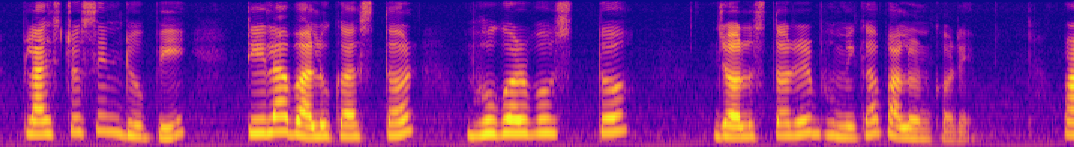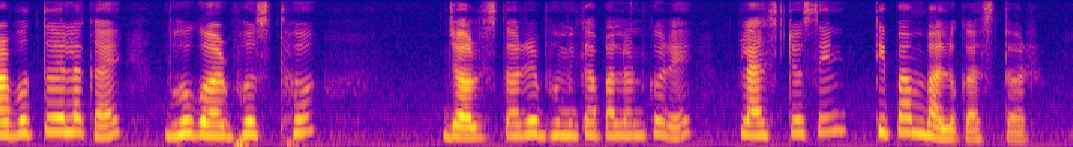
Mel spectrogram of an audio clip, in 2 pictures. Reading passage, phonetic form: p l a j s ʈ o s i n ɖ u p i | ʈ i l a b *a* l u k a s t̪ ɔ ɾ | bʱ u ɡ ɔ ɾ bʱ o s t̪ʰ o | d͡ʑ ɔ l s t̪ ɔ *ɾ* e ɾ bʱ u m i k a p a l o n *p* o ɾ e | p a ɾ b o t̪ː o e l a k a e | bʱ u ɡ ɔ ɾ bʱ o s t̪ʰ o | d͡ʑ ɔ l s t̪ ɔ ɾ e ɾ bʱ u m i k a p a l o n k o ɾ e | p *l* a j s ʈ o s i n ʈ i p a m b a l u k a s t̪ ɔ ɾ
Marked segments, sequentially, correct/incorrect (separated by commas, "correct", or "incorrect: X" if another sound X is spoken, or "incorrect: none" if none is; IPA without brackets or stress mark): correct, correct, incorrect: k, correct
